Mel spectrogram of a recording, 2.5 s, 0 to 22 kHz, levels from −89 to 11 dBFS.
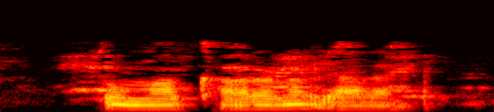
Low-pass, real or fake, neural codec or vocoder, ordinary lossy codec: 7.2 kHz; real; none; MP3, 24 kbps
